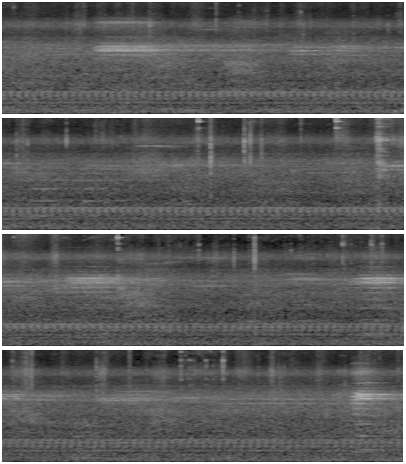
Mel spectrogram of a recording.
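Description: Glass bangles clink softly on a wrist.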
